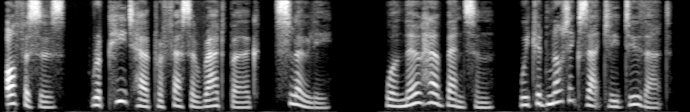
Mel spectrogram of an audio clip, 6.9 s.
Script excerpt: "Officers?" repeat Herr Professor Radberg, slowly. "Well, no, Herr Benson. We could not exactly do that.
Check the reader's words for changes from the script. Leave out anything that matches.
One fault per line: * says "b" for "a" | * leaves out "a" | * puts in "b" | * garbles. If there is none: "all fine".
all fine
